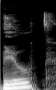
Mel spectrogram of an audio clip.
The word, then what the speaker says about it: bil: And remember, it's not like in English, it's a soft L. La la la la la. It's not a la la la like bill. Bill, hello, hello. Hello. When you say hello in English, your tongue is like la la la inside. In Swedish, as in Spanish, the L is la la la. Your tongue is touching your teeth.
